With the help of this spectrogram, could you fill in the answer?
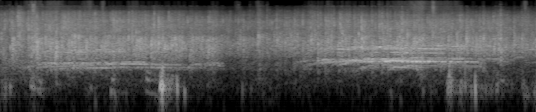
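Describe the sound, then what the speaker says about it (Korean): A lecture audience gives a big round of applause to welcome a speaker. The dense, loud clapping runs the whole time, dips briefly midway, then swells again, with faint crowd voices mixed in. "우리 큰 박수로 김창옥 교수님을 환영해 주시기 바랍니다"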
